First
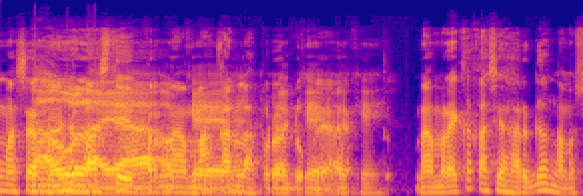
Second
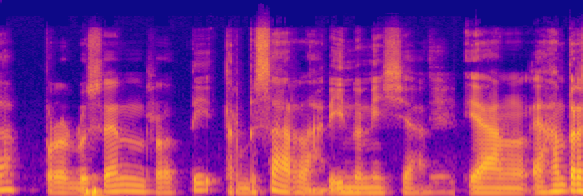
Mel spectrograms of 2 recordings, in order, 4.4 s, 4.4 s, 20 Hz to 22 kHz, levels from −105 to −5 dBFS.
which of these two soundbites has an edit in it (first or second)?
second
